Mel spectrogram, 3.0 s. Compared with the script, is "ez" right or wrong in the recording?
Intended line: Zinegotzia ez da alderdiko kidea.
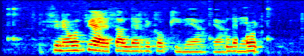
right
